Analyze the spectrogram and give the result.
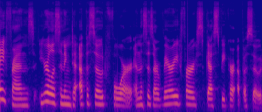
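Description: A woman has a plain, everyday voice at medium pitch, speaking at a moderate pace with ordinary pitch variation. The recording is very clean with a silent background and a dry, close sound with no echo. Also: hardly any pauses. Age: 30s. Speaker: podcast host and groomer. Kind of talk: scripted podcast intro.

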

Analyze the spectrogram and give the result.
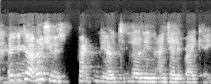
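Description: In a southern English accent, a woman speaks at a medium pitch with very wide pitch swings. Her voice is somewhat breathy. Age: 60s. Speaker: hypnotherapist and life coach. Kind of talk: casual interview.

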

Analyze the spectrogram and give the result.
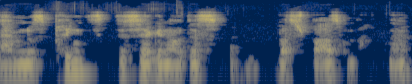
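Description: With a plain, everyday voice, a man holds a medium pitch and a moderate pace, his pitch varying in an ordinary way. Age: 30s. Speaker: streaming show co-host. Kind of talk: casual chat.

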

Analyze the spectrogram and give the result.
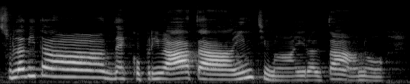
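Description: Very wide pitch swings run through fairly slow speech on a very clean recording with a silent background. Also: woman. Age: 30s. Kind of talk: interview.

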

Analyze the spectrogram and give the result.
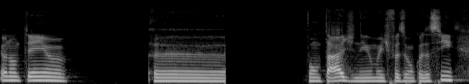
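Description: On a very clean recording with a silent background and a dry, close sound with no echo, a man speaks with fairly even intonation. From Brazil. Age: 30s. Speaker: professional gamer. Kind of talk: interview. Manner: casual, slangy.

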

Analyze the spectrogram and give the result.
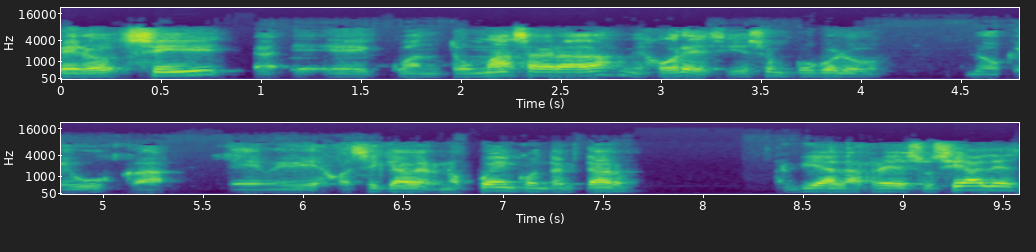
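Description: With a dark, mellow tone and a fairly high pitch, a man speaks at a fairly slow pace, using lively intonation and big swings in loudness. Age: 20s. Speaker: entrepreneur. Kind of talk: casual interview.

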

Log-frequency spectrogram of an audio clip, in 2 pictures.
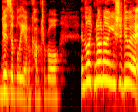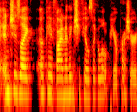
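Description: A medium-pitched woman's voice in an American accent, animated in tone and lively in intonation. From East Texas. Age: 20s. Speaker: book podcast host. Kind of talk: casual solo monologue.

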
